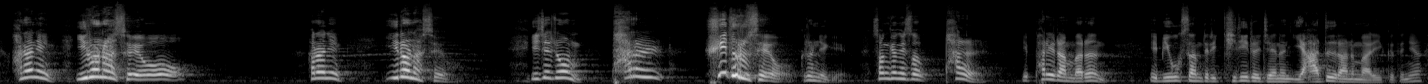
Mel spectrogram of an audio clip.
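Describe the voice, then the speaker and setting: Male pastor, sermon delivery, high voice with big swings in pitch, animated and theatrical. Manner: animated preaching, acting out prayers and quoted questions.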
